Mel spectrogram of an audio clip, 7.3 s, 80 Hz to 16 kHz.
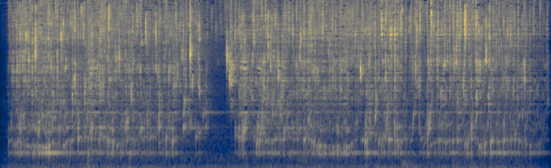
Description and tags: Pouring water in a metal cooking pot.
Recorded with Tascam DR-40X.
